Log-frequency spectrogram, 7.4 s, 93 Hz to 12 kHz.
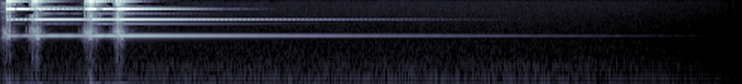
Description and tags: Bike bell 05
Bicycle bell recorded with an Oktava MK 012-01
bike, bell, bicycle, ring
